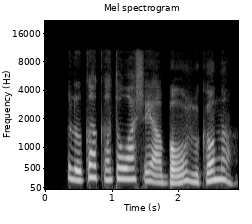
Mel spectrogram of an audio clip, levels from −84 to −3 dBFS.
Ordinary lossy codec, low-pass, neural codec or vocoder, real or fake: AAC, 64 kbps; 10.8 kHz; codec, 16 kHz in and 24 kHz out, 0.4 kbps, LongCat-Audio-Codec, two codebook decoder; fake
